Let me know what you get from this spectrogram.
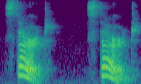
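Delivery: "stirred" with just a small D at the end; "stirred", R straight into a final D; correct ED pronunciation. Shown as a demonstration. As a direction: model "stirred" high and falling, one syllable. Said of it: "Só um Dzinho no final".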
